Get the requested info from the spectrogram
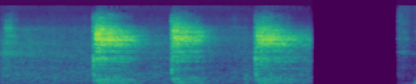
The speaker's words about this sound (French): So in other words, all you have to do is imagine that these two pads here are extra keys on the keyboard. And when I hit that pad, it's exactly the same process as if I was playing a key on the keyboard.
